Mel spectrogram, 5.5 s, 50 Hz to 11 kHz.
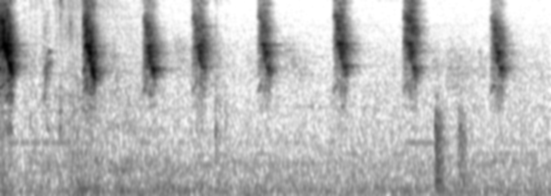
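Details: High, thin chirps from Eurasian tree sparrow chicks and calling adults, taped 10 May 2013 on an iVIS camcorder, come roughly twice a second in a slightly irregular series of eight or nine notes, with one faint lower note near the end.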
